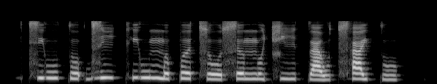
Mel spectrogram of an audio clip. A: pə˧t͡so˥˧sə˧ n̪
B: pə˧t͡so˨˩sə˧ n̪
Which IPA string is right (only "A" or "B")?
B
